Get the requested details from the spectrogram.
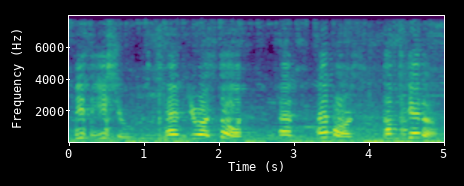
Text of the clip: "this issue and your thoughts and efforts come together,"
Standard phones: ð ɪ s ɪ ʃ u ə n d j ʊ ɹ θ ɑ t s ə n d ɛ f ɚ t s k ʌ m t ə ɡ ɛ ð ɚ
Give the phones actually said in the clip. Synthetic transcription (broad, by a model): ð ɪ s ɪ ʃ u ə n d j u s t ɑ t ə n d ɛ p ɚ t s k ʌ m t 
